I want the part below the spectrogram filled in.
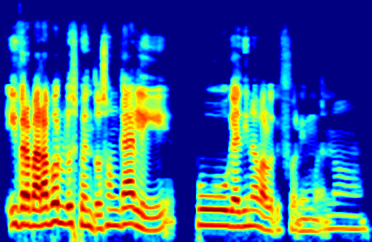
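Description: A woman's voice: medium pitch, creaky, no room sound. A young woman with a Cypriot Greek accent, a music production student answering interview questions casually, hesitating with many fillers and mixing in English words. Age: young adult.

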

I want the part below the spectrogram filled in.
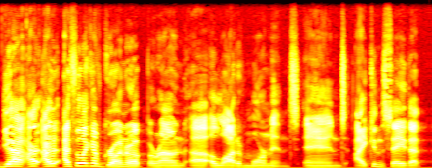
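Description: Fairly high in pitch, with a clear, resonant tone, this man talks at normal speed as a podcast guest. The chat is casual, and he keeps it frank and profane, full of fillers and jokes at his own expense.

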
